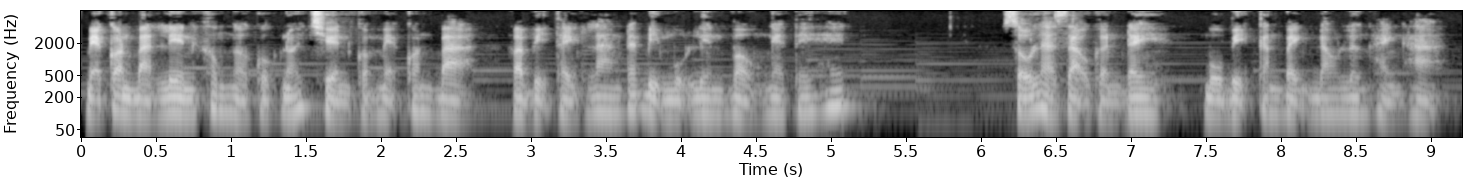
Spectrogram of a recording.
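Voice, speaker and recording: A man narrating a scripted ghost story in a steady, somber way. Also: deep voice, moderate pace. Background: faint music.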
